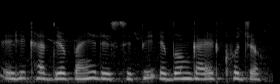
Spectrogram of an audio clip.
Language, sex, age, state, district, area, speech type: Odia, female, 18-30, Odisha, Kendujhar, urban, read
